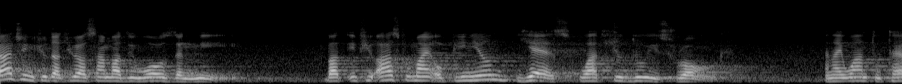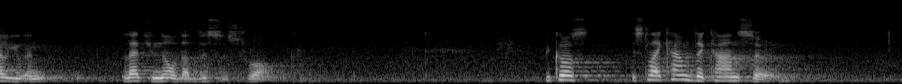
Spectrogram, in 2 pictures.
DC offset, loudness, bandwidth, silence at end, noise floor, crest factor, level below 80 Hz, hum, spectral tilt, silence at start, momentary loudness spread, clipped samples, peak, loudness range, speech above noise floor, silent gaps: under 0.1%; -25 LUFS; 9 kHz; 0.75 s; -51 dBFS; 18 dB; -80 dBFS; none; -8 dB/octave; 0 s; 18 LU; under 0.1%; -8 dBFS; 6 LU; 27 dB; none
